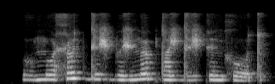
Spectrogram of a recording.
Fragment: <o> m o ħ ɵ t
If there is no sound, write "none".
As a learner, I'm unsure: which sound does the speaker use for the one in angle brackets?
o̤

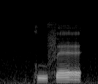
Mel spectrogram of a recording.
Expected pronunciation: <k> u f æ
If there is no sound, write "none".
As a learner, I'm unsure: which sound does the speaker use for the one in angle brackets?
k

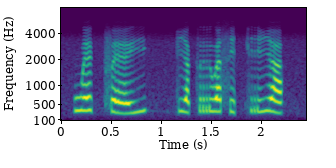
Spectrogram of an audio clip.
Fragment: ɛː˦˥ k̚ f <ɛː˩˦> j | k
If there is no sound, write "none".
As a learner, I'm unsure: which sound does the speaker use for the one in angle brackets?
ɛː˩˦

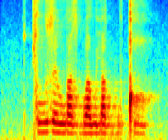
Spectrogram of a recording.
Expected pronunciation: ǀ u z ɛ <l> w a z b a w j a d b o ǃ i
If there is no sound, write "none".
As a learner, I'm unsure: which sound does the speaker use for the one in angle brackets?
l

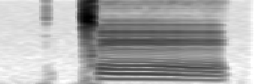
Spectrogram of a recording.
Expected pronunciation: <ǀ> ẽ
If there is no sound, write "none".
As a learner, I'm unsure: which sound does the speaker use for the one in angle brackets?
ǀ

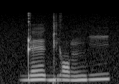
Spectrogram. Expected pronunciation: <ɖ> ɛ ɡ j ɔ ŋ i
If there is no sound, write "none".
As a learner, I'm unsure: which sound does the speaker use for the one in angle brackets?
ɖ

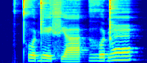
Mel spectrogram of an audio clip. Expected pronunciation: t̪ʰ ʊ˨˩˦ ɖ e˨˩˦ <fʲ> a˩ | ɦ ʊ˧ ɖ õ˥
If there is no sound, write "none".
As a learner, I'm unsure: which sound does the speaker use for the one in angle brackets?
fʲ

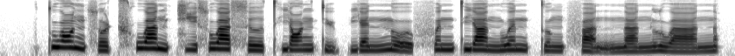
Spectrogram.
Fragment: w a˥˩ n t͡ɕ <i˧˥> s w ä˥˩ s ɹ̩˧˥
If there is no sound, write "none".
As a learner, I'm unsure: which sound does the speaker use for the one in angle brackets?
i˧˥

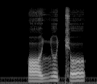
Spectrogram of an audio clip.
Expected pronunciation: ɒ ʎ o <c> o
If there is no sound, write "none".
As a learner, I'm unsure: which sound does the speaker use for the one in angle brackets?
c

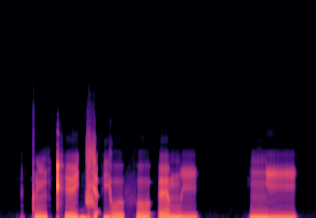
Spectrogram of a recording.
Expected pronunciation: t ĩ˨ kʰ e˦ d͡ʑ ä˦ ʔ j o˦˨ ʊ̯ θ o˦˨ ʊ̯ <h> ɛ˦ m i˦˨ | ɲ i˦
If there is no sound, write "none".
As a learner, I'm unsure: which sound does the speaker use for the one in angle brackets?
ʔ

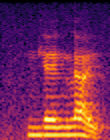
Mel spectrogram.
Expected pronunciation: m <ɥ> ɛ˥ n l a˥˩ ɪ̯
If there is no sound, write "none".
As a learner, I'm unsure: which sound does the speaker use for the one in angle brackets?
j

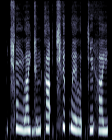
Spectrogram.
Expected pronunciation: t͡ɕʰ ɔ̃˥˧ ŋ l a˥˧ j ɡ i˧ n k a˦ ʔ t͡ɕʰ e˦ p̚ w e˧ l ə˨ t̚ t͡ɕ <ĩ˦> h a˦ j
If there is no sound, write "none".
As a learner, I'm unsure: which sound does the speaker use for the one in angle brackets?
ĩ˥˧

